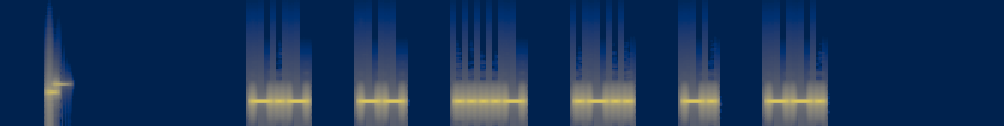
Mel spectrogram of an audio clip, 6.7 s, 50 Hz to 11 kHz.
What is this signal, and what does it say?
Morse code, heard as a keyed tone, about 31 wpm, spaced as for 17 wpm, 700 Hz. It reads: KM4LNG
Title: USA Call Signs - 6 Characters - 3x Character Spacing - 30wpm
